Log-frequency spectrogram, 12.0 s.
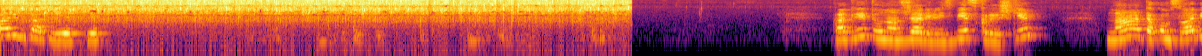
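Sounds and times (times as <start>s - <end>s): cutlets sizzling in oil: 0.0s - 6.4s.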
